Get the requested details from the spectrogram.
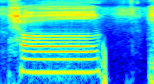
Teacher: یہ حلق کے اوپری حصے سے پڑھا جاتا ہے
